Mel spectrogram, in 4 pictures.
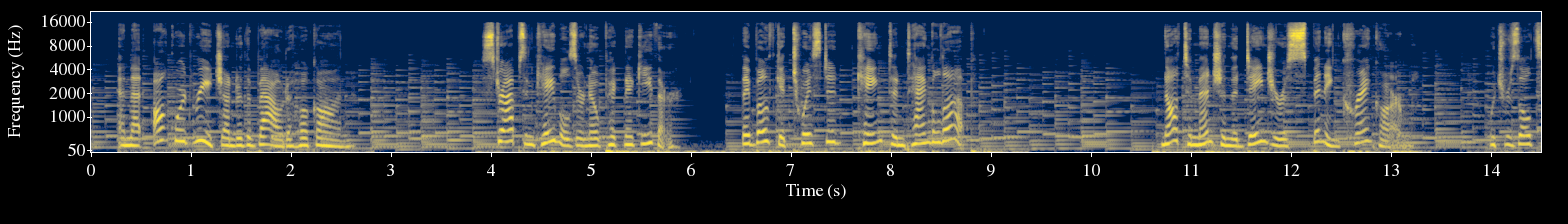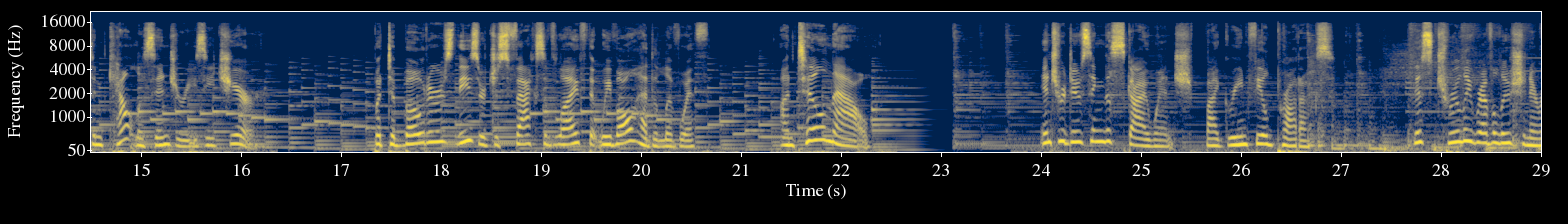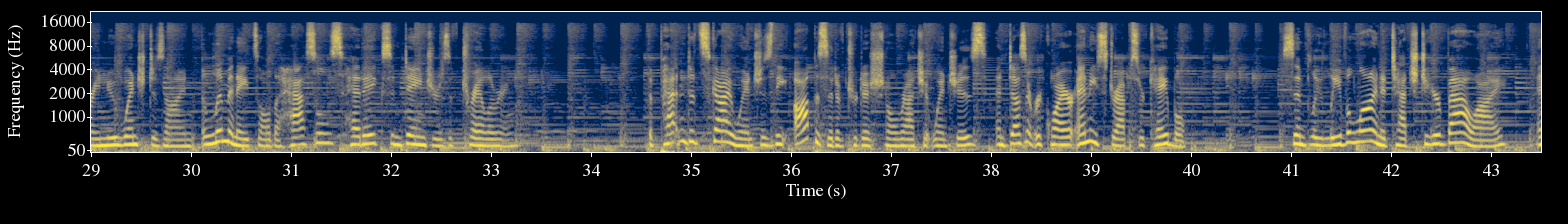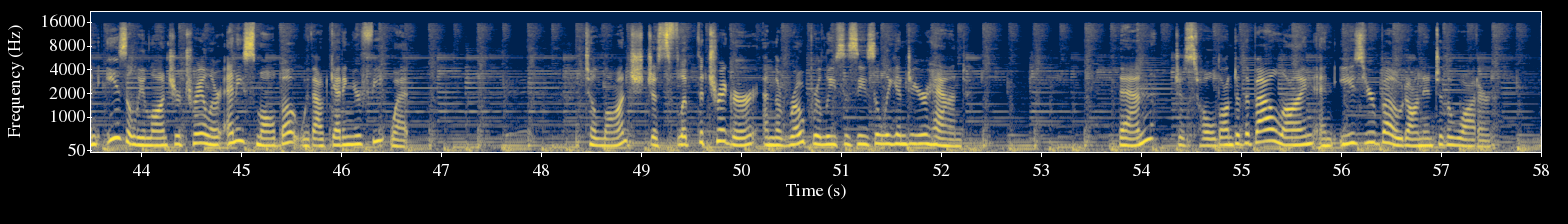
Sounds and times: Music: 0:00.0 - 0:58.0
Speech: 0:00.3 - 0:02.7, 0:03.9 - 0:05.9, 0:06.5 - 0:08.8, 0:10.7 - 0:13.2, 0:14.0 - 0:16.2, 0:17.4 - 0:20.7, 0:21.4 - 0:22.3, 0:24.0 - 0:26.9, 0:27.7 - 0:33.3, 0:34.6 - 0:40.0, 0:41.0 - 0:46.7, 0:48.4 - 0:52.3, 0:53.8 - 0:57.6.

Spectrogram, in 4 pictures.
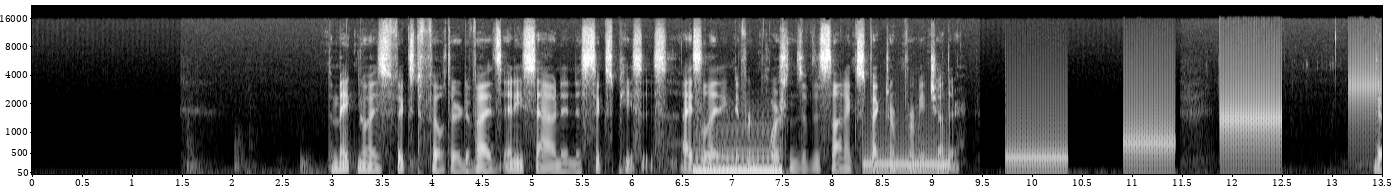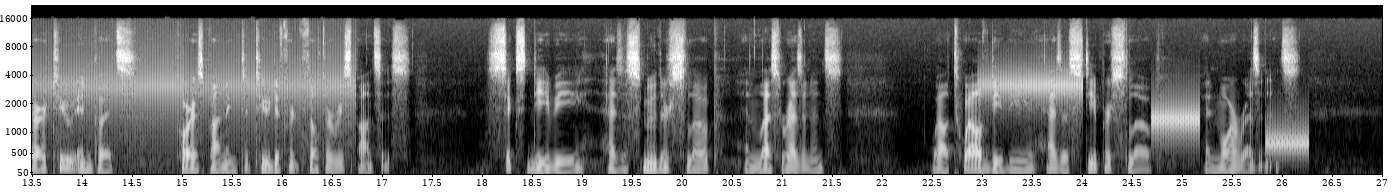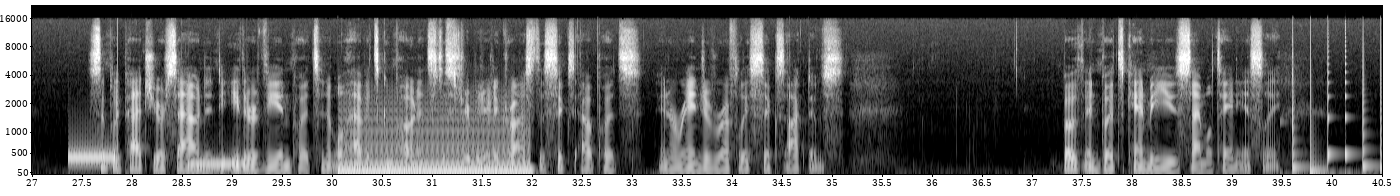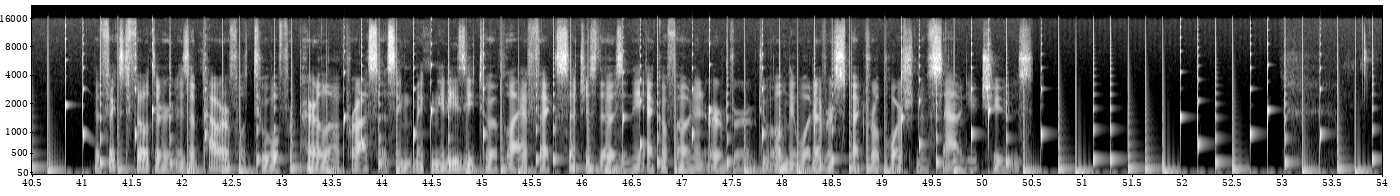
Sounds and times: Speech: 0:03.0 - 0:09.4, 0:13.4 - 0:17.3, 0:18.0 - 0:21.6, 0:22.5 - 0:26.2, 0:27.6 - 0:35.2, 0:37.3 - 0:39.5, 0:41.1 - 0:50.5.

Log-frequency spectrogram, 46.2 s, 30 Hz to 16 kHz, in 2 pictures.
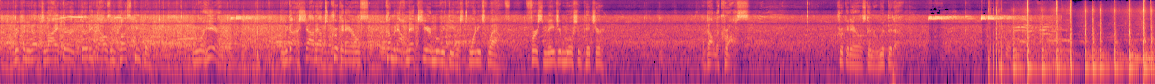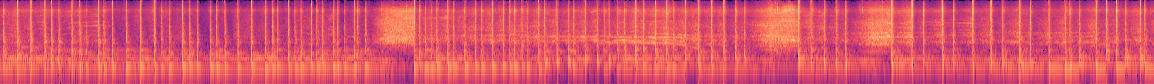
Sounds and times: Speech: 0:00.2 - 0:03.1, 0:03.8 - 0:04.5, 0:05.6 - 0:12.1, 0:14.0 - 0:15.0, 0:16.7 - 0:18.1
Music: 0:20.1 - 0:46.1.

